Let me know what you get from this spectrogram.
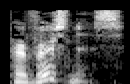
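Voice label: "perverseness", British English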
